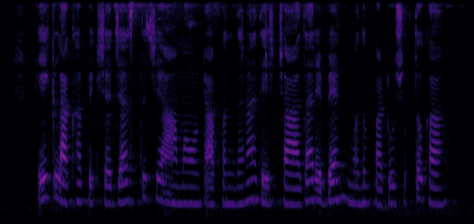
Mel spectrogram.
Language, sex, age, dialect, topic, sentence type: Marathi, female, 25-30, Standard Marathi, banking, question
